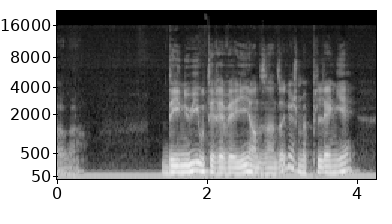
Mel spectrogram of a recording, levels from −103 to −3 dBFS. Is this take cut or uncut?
uncut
